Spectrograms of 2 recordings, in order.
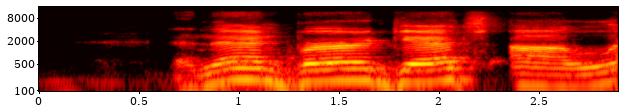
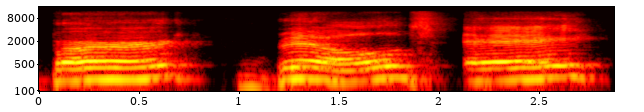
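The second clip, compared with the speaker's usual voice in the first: slow, louder, each word stretched; emphatic model line; 4 semitones higher, 7 dB louder, much slower than usual. Shown as a demonstration. Teacher modelling the sentence for a small child, slow and emphatic. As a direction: spell the words out big and slow.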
